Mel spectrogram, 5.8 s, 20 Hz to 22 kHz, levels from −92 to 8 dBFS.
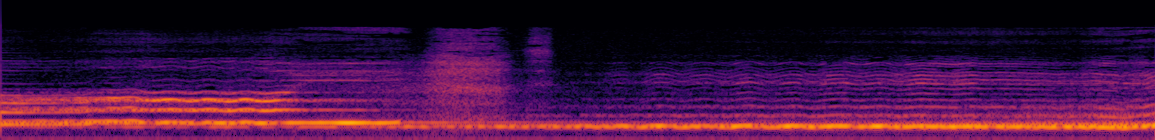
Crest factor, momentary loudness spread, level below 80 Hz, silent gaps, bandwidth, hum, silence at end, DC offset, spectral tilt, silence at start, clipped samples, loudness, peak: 12 dB; 11 LU; -54 dBFS; none; 7.4 kHz; none; 0 s; under 0.1%; -6 dB/octave; 0 s; under 0.1%; -21 LUFS; -10 dBFS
